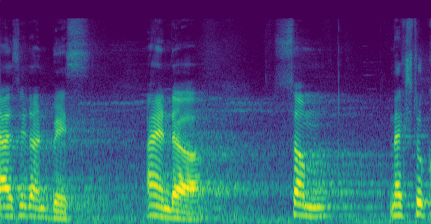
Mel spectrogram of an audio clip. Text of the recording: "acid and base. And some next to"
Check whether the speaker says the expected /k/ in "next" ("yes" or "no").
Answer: yes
